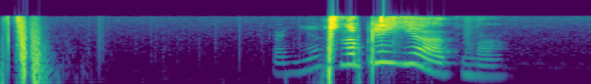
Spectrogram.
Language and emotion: Russian, positive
